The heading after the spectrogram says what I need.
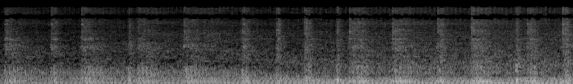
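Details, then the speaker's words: Scag Tiger Cat II mower, first start of the year with a weak battery: uneven idle with irregular stumbles and popping about twice a second. Running rough; the bad battery caused it to run terribly, though it slowly improves. "just started this, put the battery in, started up, first start of the year. I've never had it start like this before."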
